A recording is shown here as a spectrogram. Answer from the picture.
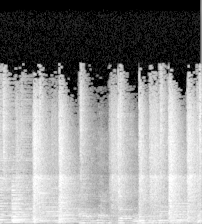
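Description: Live small-group jazz: grand piano and drum kit, cymbal or drum strokes about twice a second, under a held, gliding melody line.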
